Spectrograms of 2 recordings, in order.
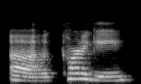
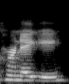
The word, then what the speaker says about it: Carnegie: a man-made lake for Carnegie or Carnegie, depending on how you pronounce it, for him and all of his little rich buddies to hang around and play in.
